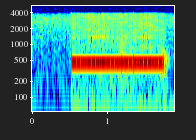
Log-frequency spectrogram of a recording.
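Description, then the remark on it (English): A steady, loud telephone dial tone hums for just over a second while a call is being placed, a single unbroken electronic pitch with a few faint clicks, no voices present. “let me see if I can get my man on the phone here.”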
